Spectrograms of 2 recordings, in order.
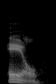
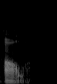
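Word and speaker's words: Alle: It is not the Ale, but the Ala.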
